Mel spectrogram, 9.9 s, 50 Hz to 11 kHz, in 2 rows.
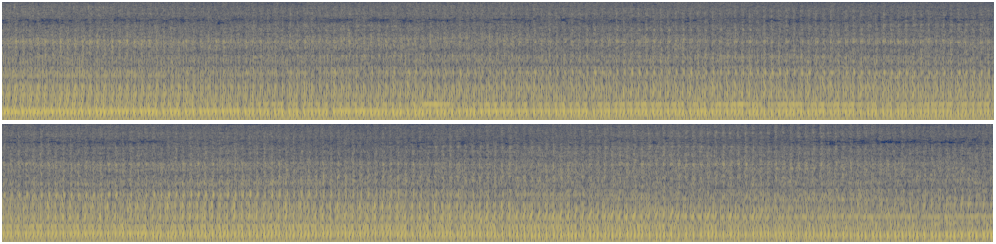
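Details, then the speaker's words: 1954 Evinrude 7.5 HP outboard, restored with replacement power head after frozen original, in barrel test: steady, even two-stroke buzz at constant speed with no misses, knocks or surging; runs like a champ. "A2 get yes sir She's a Beauty runs like a champ got her out here on to B Lake Bar tester she looks great and so does the lake"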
